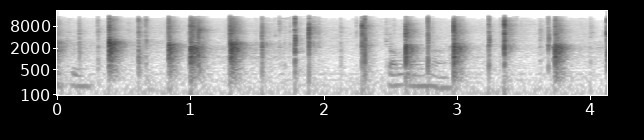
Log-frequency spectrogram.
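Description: A small group of people clapping by hand, a sparse, uneven run of about three to four claps a second.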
